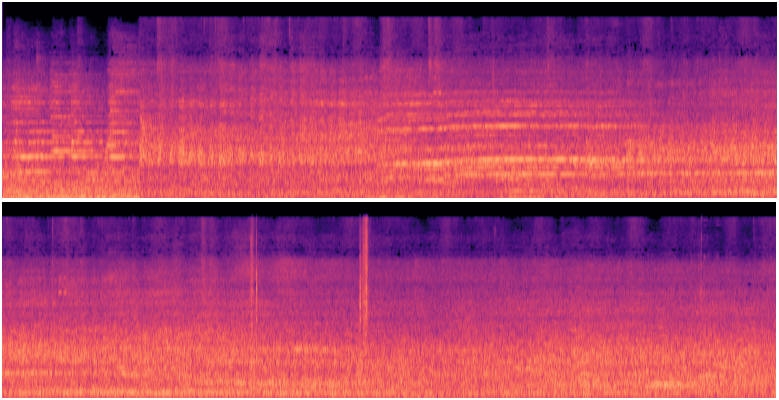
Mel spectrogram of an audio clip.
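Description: Music stops about two seconds in, leaving a steady rushing background noise that carries through the tunnel. A wavering, tune-like tone runs for a few seconds in the middle, and two sharp clicks come near the end.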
